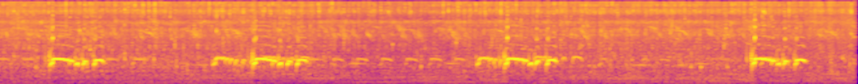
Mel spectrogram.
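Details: Local zebra dove song for luring other doves to sing. Four loud phrases of quick, rolling coos, each about half a second long, come every two to three seconds. Soft cooing fills the gaps, with faint high chirps behind.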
